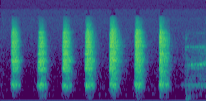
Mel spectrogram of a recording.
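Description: Seven quick, forceful exhales through the nose, about two a second, each a short sharp puff of air: a demonstration of Kapalabhati, the 'breath of fire' breathing technique.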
